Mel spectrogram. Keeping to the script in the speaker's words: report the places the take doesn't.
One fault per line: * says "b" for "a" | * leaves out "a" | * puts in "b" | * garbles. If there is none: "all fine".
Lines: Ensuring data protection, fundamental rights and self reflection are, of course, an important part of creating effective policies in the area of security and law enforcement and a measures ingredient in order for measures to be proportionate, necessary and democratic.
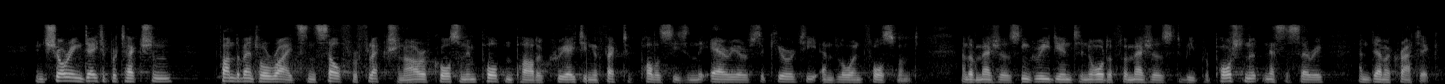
all fine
